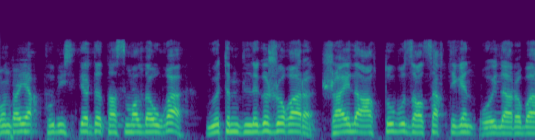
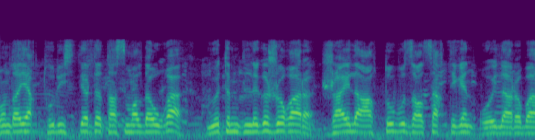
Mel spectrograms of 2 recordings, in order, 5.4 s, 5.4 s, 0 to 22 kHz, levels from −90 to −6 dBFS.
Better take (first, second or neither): second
